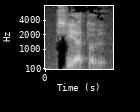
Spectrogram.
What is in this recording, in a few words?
"Seattle", airport code, usa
